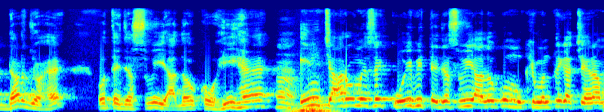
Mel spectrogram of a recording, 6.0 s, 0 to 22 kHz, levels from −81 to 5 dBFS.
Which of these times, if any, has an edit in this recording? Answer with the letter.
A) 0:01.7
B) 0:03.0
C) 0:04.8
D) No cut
B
